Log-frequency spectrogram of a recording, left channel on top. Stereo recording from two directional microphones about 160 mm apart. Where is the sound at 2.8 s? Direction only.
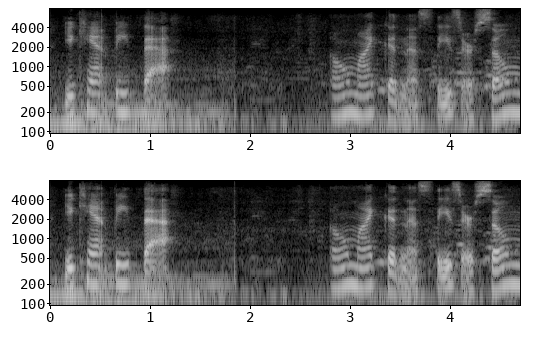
25° right (ahead or behind).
